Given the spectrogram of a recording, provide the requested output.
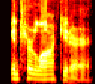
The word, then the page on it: interlocutor: American English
